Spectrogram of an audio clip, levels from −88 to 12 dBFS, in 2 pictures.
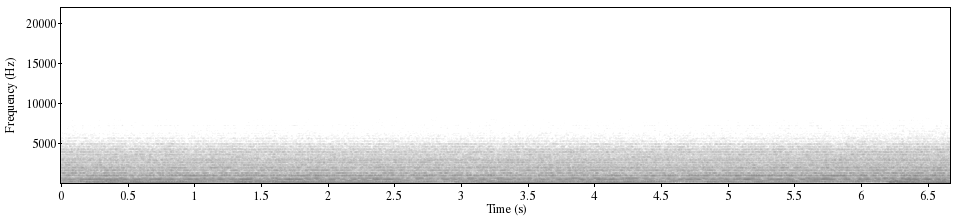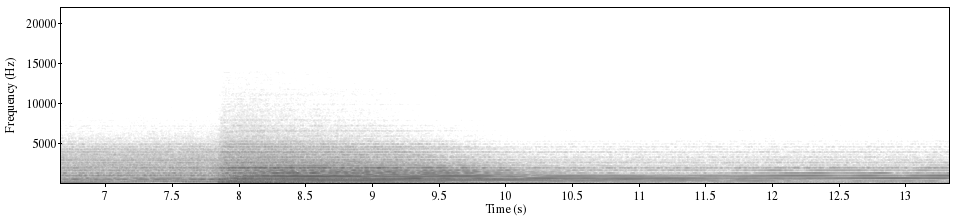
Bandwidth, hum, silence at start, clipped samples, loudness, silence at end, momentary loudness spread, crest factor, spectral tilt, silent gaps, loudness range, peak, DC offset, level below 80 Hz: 12 kHz; none; 0 s; under 0.1%; -36 LUFS; 0 s; 15 LU; 22 dB; -7 dB/octave; none; 13 LU; -14 dBFS; under 0.1%; -56 dBFS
